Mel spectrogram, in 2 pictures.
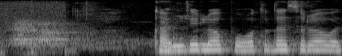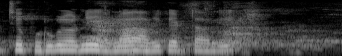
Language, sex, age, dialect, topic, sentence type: Telugu, female, 36-40, Utterandhra, agriculture, question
